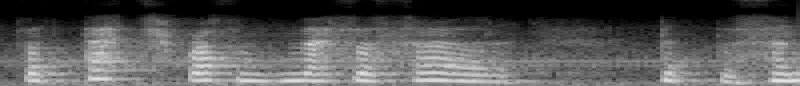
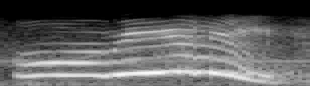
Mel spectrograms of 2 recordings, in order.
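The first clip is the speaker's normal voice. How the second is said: mock surprise; 11 semitones higher, 7 dB louder, slower than usual. A narrator's reading.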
